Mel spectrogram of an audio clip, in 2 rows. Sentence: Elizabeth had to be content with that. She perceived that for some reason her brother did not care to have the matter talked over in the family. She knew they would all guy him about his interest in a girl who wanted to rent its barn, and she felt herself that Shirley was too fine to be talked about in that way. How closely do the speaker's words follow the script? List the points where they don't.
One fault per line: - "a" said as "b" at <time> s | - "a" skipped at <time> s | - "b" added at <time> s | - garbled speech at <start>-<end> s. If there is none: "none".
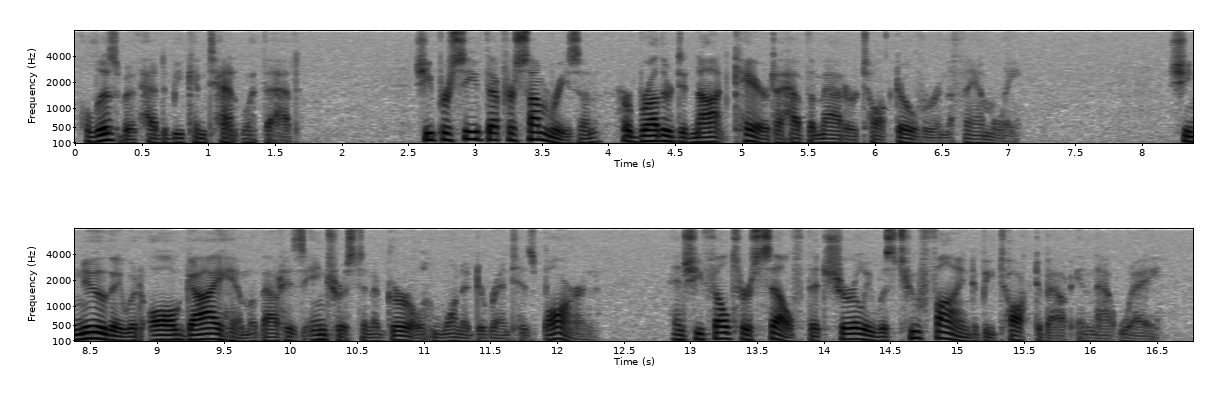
- "its" said as "his" at 11.7 s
